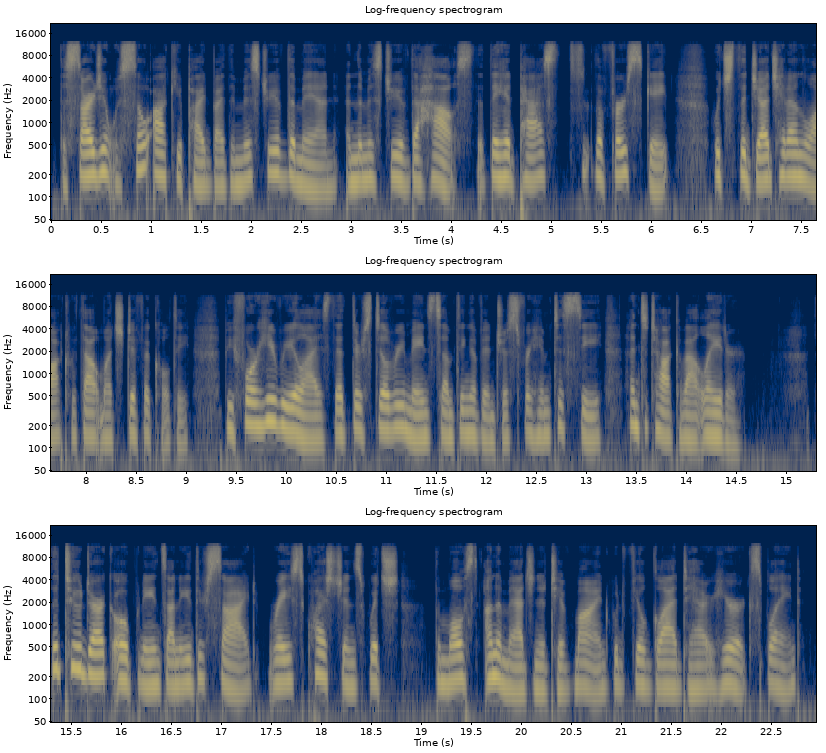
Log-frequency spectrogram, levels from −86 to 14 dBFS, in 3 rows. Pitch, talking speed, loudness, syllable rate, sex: 160 Hz, 185 wpm, -20 LUFS, 5.0 syllables/s, female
